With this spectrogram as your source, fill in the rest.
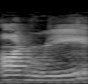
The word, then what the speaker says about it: Henri: Now, if you notice Henri, if you look at how that's spelled, Henri, in English that would be Henry with a Y at the end, but he's from France, so they say it a little different there.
